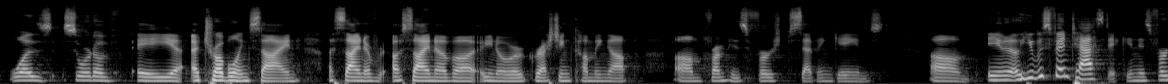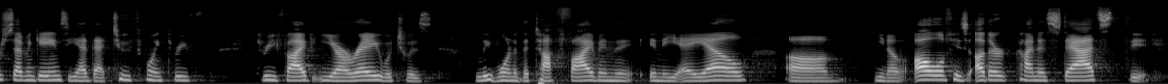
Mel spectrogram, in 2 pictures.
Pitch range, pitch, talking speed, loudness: 160-195 Hz, 175 Hz, 180 wpm, -22 LUFS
